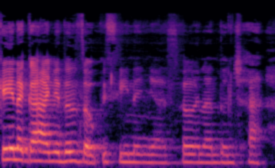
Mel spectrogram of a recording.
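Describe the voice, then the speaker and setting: Audible room echo surrounds a woman's medium-pitched voice. Her intonation is monotone and flat. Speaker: vlogger. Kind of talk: casual vlog. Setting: at home.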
